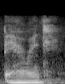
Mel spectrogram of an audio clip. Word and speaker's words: Barrington: So one time, I'm on the radio, and I'm saying, oh, so-and-so in Borington. And someone who's a total nitwit comes in and says, I hate to interfere, but it's pronounced Barrington.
